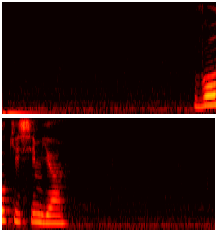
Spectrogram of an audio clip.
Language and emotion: Russian, neutral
